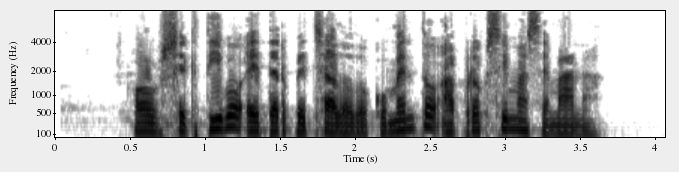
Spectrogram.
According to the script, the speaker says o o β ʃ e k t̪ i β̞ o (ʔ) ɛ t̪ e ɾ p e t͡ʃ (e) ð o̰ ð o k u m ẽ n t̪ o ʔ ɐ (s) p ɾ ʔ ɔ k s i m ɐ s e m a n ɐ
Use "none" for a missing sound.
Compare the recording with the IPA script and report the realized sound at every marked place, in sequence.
ʔ, a, none

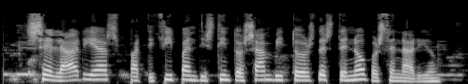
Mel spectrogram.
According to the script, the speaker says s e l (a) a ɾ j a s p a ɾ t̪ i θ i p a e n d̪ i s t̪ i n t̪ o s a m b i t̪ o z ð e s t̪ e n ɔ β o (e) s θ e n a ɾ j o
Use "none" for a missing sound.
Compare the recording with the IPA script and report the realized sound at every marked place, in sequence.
a, e

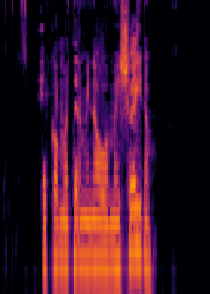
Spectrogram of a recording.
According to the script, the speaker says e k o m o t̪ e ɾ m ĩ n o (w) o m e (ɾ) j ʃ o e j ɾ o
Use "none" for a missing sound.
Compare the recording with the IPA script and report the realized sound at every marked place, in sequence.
w, none

